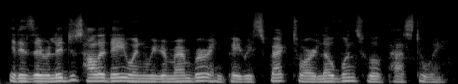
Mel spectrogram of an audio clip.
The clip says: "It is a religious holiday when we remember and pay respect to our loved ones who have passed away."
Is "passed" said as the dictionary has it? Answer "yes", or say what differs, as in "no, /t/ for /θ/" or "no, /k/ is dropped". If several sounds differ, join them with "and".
yes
